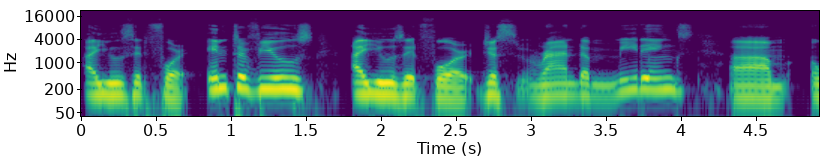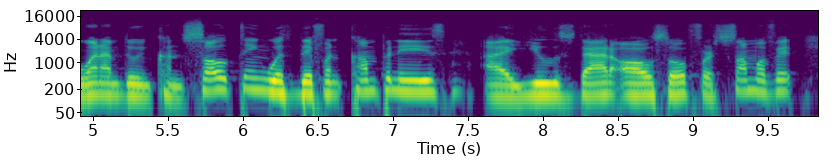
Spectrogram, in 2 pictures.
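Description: A man with a Caribbean accent talks at a moderate pace in an animated tone. His pitch is fairly high, with ordinary pitch variation, against a quiet background. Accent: Caribbean, put on for the intro only. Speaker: podcast host, blogging educator. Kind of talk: casual solo tutorial. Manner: animated, laughing.

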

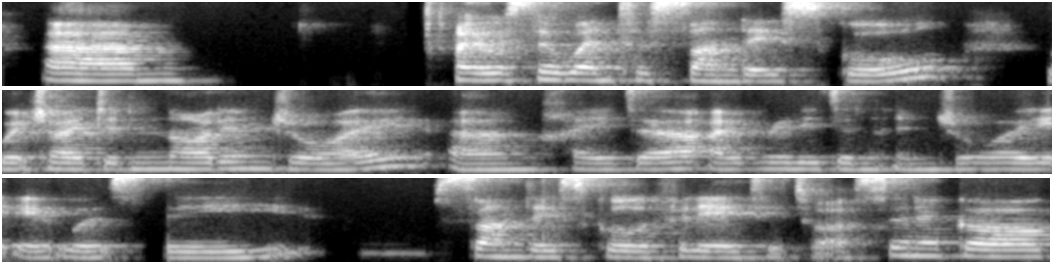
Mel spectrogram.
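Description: The voice is somewhat breathy with fairly even intonation. It moves at a moderate pace. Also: woman, medium pitch for a woman. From North West London, England. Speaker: podcast host and entrepreneur. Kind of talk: personal storytelling monologue. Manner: conversational with frequent fillers.

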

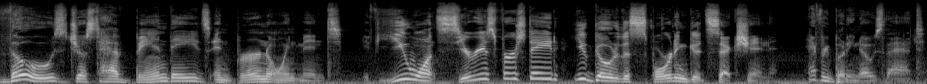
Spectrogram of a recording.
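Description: A man's put-on character voice, whiny in tone, at a fairly slow pace. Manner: whiny, sardonic.

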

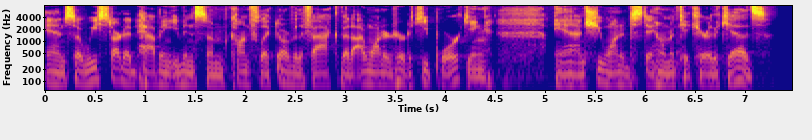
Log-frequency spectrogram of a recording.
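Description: Speaking with a General American accent, a man uses a very deep, low pitch at a fairly quick pace, with fairly even intonation and very even loudness. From US, Greeley, Colorado. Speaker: former business executive and recovering alcoholic. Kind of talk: personal faith testimony. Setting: recorded in person at a church.

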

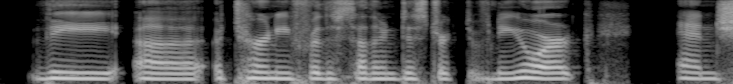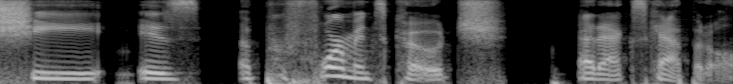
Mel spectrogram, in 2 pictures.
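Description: In a very clean recording with a silent background, a woman with an unremarkable speaking voice talks at a fairly slow pace and medium pitch, her intonation fairly even and the sound dry and close with no echo. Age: 40s. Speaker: stand-up comedian. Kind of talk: casual chat.

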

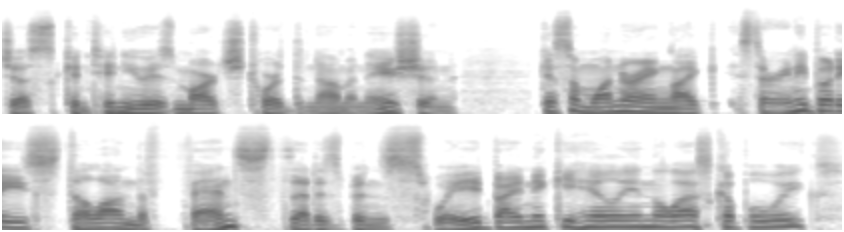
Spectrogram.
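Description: Someone with an unremarkable speaking voice talks at a fairly quick pace with lively intonation. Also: man, very clean recording, silent background. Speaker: podcast host. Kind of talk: news interview.

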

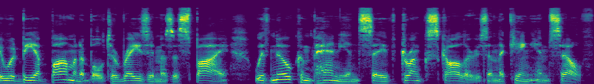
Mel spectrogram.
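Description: Speech in a natural reading voice.

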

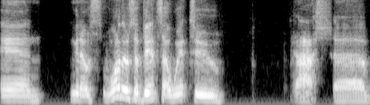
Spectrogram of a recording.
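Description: Fairly high in pitch, a man's voice comes through in a very clean recording with a silent background. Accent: Southern US. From US South, Arkansas. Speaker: podcaster, insurance industry figure. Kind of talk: casual interview chat.

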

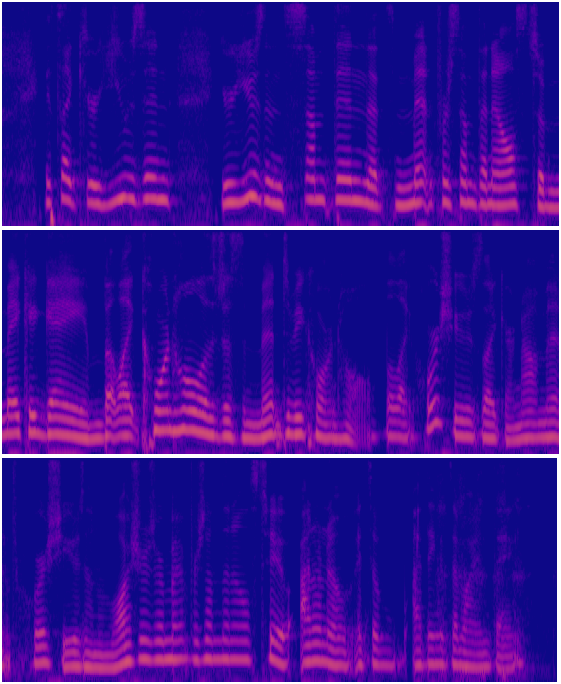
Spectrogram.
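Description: A woman speaks at a very fast pace with lively intonation. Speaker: podcast co-host. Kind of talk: casual chat.

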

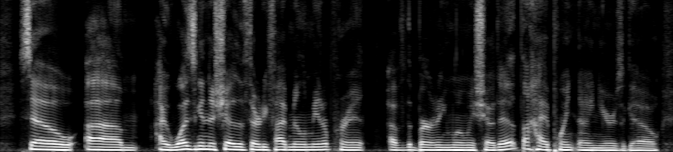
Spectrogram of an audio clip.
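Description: Fairly quick, very evenly loud speech from a man with a fairly high pitch, a dark, mellow tone and fairly even intonation. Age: 40s. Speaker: horror podcast host. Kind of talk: casual chat.

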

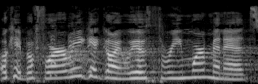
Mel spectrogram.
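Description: A woman speaks in a raised, projected voice at high pitch. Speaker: podcast host and stand-up comedian. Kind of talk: live comedy podcast banter. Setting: stage with audience. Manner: animated, rambling.

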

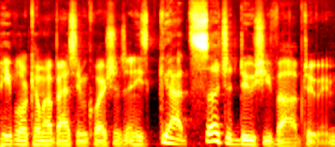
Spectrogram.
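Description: A man with an Alabama accent, fairly low in pitch and fairly quick in pace, on a very clean recording with a silent background. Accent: Southern US (Alabama). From US South. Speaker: podcast co-host. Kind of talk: casual chat.

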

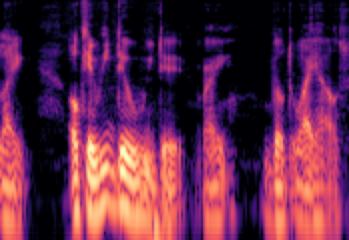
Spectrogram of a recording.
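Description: A man talks in a very deep, low voice with vocal fry. His pitch variation is ordinary. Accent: New York. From New York City, South Bronx. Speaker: activist. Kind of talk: heated debate. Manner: animated.

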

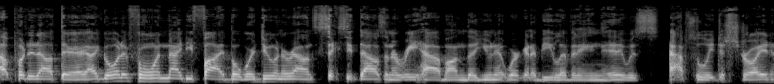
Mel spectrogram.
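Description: Here is a normal speaking voice at a fairly quick pace, with fairly even intonation. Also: man. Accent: American. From Massachusetts. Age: 20s. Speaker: new real estate investor. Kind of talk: live coaching call.

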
